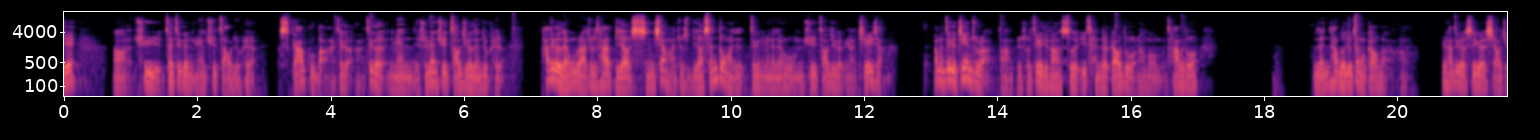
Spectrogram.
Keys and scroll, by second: 19.3 Return.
